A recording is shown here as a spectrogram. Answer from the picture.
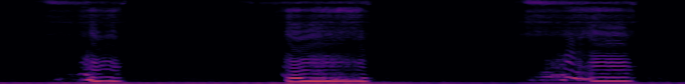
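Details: Stitch, a domestic cat, snoring loudly: three drawn-out, buzzy, harmonic breaths spaced about two to three seconds apart over a continuous low electrical-sounding hum.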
